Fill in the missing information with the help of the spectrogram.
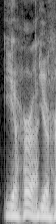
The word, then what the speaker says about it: Uhura: We mentioned earlier that Nichelle Nichols, Uhura, or as some people pronounce it, Yuhura, passed away this last weekend.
